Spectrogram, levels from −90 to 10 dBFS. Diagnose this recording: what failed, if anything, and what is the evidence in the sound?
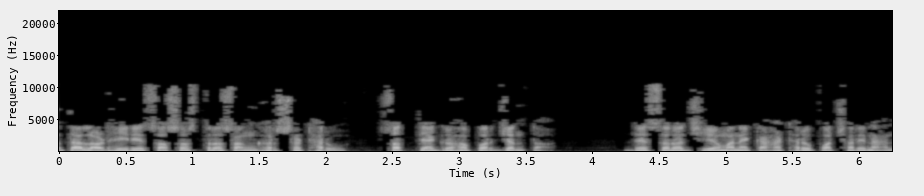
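Throughout, the speech sounds watery and swirly, with nothing above 10.5 kHz: likely heavy MP3 codec compression dropping weak frequency lines, which fits about 24 kbps.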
